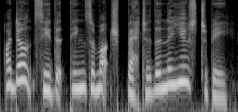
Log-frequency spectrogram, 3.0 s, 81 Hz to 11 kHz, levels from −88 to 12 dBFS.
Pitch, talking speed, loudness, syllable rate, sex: 225 Hz, 260 wpm, -16 LUFS, 5.3 syllables/s, female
